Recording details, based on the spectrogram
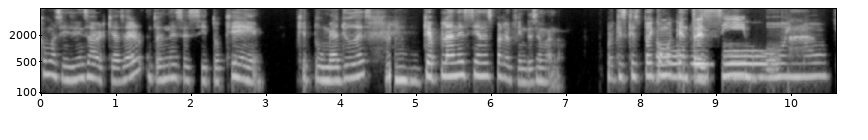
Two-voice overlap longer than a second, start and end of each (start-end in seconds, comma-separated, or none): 8.2-9.9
